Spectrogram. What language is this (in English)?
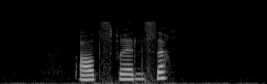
Norwegian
